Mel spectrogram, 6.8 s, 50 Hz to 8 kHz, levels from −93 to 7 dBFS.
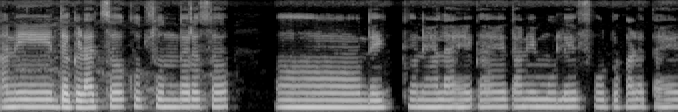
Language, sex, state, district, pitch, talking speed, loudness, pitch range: Marathi, male, Maharashtra, Sindhudurg, 195 Hz, 130 wpm, -19 LUFS, 190-195 Hz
